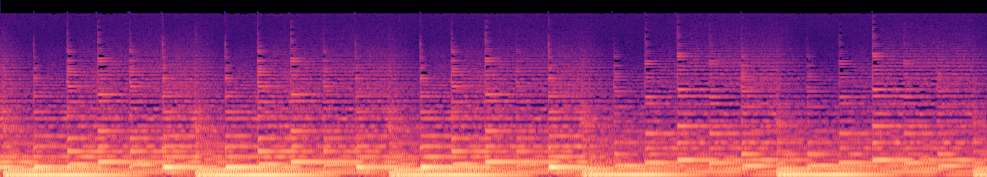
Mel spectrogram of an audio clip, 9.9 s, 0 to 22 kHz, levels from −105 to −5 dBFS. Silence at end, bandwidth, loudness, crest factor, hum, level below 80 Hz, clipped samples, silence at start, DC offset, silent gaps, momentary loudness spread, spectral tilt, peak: 0 s; 7 kHz; -18 LUFS; 12 dB; none; -18 dBFS; under 0.1%; 0 s; under 0.1%; none; 8 LU; -8.5 dB/octave; -2 dBFS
